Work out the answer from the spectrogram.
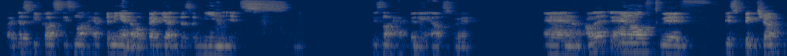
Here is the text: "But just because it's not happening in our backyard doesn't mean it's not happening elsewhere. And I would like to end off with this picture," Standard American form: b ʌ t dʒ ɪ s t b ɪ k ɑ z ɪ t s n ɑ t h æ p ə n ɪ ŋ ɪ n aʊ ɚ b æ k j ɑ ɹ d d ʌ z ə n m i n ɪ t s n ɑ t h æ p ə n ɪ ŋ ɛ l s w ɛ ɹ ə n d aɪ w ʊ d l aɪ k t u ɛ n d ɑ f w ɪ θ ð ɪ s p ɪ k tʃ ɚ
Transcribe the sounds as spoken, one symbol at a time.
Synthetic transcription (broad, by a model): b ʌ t dʒ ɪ s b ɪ k ɑ s ɪ t s n ɑ t h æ p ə n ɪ ŋ ɪ n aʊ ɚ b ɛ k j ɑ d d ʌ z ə n m i n ɪ t s n ɑ t h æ p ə n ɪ ŋ ɛ l s w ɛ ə n aɪ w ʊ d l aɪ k t u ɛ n ɑ f w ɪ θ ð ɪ s p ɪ k tʃ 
